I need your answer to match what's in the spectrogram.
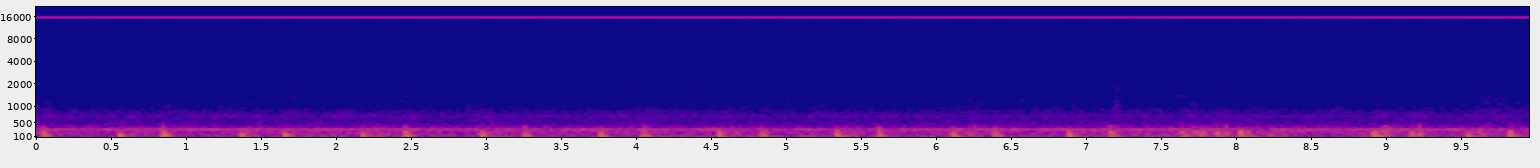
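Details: Adult female's heart via stethoscope during breathplay, intermittent bigeminy: low heart thumps with uneven spacing, some in close pairs, over steady hum and breath noise; suboptimal stethoscope spot.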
